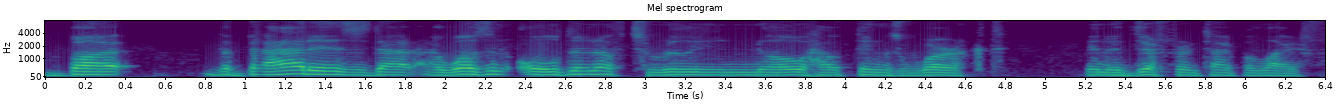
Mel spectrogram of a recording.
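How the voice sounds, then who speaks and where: A man speaks at a fairly high pitch with ordinary pitch variation. His tone is dark, mellow and somewhat breathy, in a dry, close sound with no echo. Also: moderate pace. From US, New York area, born in Ukraine. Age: 30s. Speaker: supplement company owner. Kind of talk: podcast interview.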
